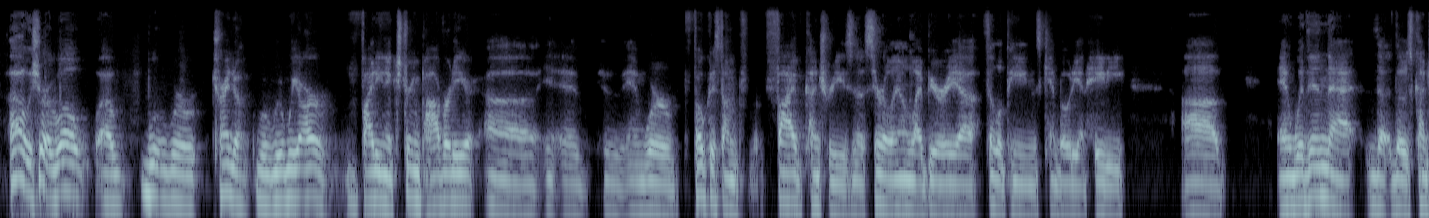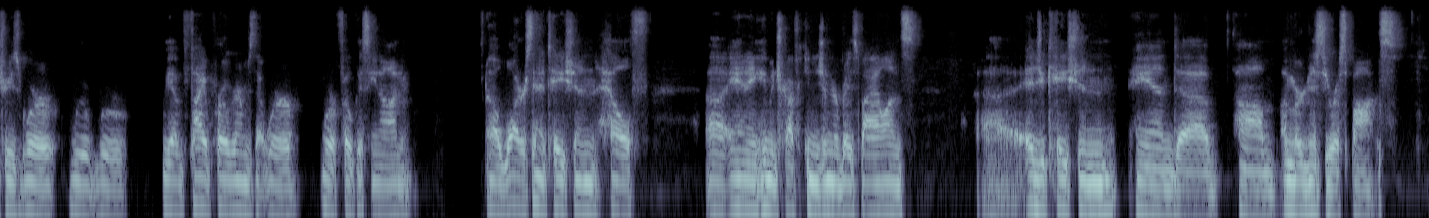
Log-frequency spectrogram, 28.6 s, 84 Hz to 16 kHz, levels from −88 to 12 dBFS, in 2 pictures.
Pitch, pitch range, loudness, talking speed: 100 Hz, 95-115 Hz, -22 LUFS, 140 wpm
